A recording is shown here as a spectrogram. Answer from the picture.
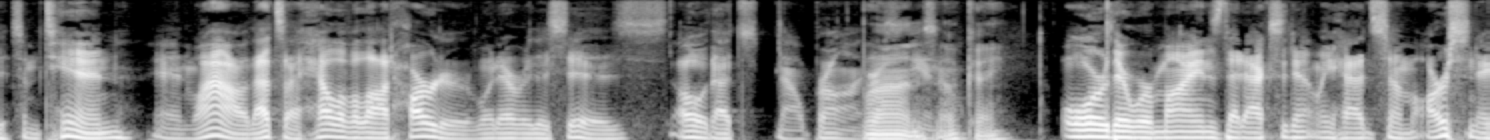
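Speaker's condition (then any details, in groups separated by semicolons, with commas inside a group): No condition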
